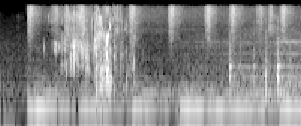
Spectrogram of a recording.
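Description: Short squishy, dripping cartoon sound effects, a few sharp wet blips, over a steady low hum and background music.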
